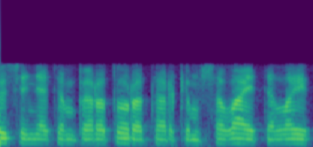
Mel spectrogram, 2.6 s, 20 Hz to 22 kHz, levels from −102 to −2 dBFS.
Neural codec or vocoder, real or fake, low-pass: none; real; 3.6 kHz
